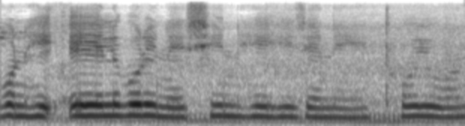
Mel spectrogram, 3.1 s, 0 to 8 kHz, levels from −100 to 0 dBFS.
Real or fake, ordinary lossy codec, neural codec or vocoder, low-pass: fake; none; vocoder, 44.1 kHz, 128 mel bands every 512 samples, BigVGAN v2; 7.2 kHz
